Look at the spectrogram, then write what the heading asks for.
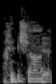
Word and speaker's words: Kachanka: You did not. You nailed it. Kachanka is my last name.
